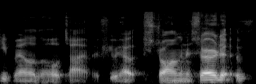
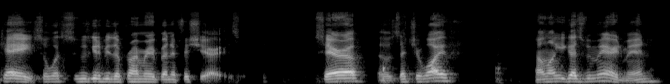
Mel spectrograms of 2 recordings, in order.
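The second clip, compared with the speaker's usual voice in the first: higher, upbeat, personal small talk; friendly chatty; 6 semitones higher than usual. Shown as a demonstration. Sales trainer showing the right way to ask a client, friendly and chatty. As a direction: chat him up like a buddy. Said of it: "But if I'm like".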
